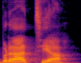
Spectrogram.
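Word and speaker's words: братья: For example, look at the word bratia. Here stress is on the first syllable, not on the ending.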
